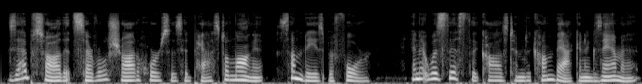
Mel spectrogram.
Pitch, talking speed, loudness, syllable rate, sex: 190 Hz, 245 wpm, -17 LUFS, 6.5 syllables/s, female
